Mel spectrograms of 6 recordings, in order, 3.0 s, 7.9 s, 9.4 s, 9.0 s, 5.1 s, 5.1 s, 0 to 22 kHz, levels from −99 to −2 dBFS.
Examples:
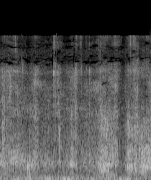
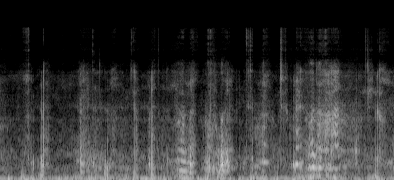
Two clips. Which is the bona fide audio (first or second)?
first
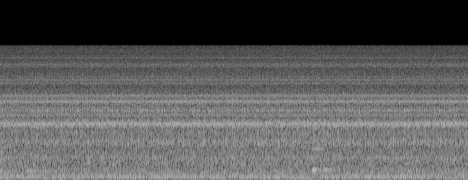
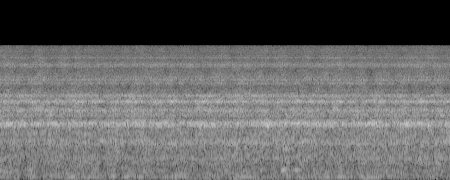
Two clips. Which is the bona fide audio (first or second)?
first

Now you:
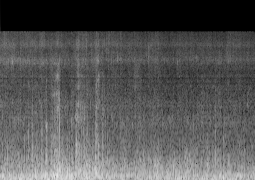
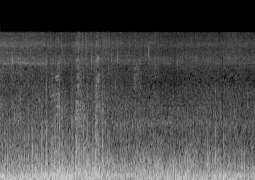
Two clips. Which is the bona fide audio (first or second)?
second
